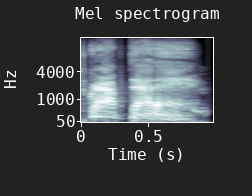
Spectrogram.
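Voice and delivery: gravelly put-on voice with a rising end; lightly rasped tag line; a hint of a gravelly tough guy; gravelly impression. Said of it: "he has more of a gravelly voice".

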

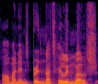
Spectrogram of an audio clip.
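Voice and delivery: sing-song Welsh character impression; Bryn from Gavin and Stacey. Quoting a sitcom to a co-host, Welsh character impression. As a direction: do an emphatic, slowed-down Welsh introduction. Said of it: "when Bryn goes".

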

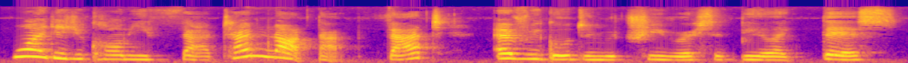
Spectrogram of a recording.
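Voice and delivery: loud, indignant dog character; a touchy, offended dog; big dog voice. Acted.

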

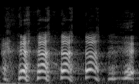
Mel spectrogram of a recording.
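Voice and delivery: high hearty burst of laughter; loud laugh. Real, not acted. Laughs after snake story.

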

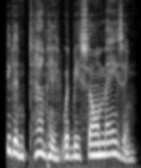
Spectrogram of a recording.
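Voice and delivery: lifted, bright-toned woman's voice. Acted. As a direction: voice the heroine up high. Heroine's line in dialogue.

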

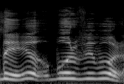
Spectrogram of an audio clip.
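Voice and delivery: a hint of a Russian accent; mock Russian accent. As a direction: lightly put on a Russian accent. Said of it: "put on a Russian accent".

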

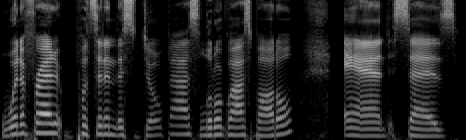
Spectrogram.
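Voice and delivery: usual speaking voice

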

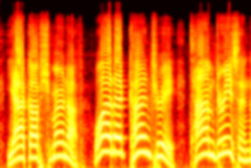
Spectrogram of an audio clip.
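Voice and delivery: high, loud host introduction; projected roll-call voice; Bobby Van. Retold or imitated. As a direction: announce it like a game-show emcee. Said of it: "And when he introduces".

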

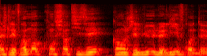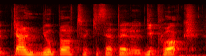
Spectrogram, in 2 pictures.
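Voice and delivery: ordinary delivery

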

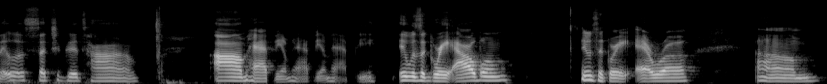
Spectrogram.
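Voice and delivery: usual speaking voice

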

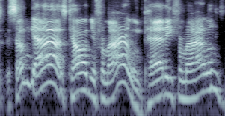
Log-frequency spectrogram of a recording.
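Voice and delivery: high, loud mock wife voice; imitating American wife. Wrestler's wife passing on a phone message, high-pitched mimicry. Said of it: "she'd be like".

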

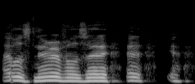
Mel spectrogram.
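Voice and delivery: nervous American inmate voice, slow; American accent. Pretend. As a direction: play a shy American prisoner, hesitant. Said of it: "Ele vai falar".

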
